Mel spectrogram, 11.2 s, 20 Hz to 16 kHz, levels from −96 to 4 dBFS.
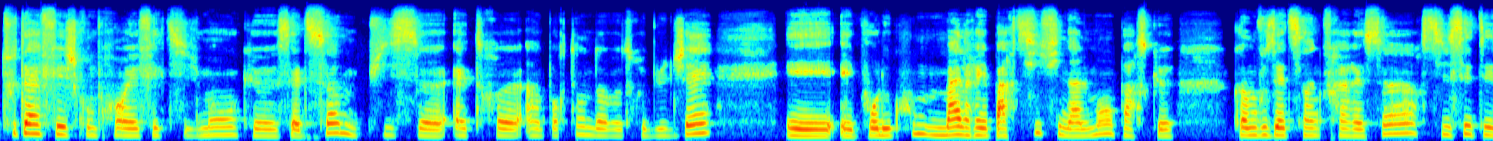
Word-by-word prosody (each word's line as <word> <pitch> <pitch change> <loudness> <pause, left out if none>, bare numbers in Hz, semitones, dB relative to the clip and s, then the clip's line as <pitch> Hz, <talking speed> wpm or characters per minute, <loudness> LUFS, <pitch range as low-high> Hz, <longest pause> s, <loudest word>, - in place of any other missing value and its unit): Tout - - -2
à 235 -1 +8
fait. 210 -2 +3
Je - - +4
comprends 190 -1 -3
effectivement 185 +2 -3
que 170 -3 -5
cette 160 0 +1
somme 245 -5 +2
puisse 190 -2 -1 0.2
être, 185 -1 -4
heu, 170 -1 +2
importante 180 +3 -8
dans 180 -1 -2
votre 170 +1 -9
budget 180 +8 +1 0.6
et 170 -2 +4
et - - -1
pour 185 +3 0
le 180 - +3
coup, 225 - -9
mal 200 -2 +4
répartie, 190 +6 +2
finalement, 170 - -1
parce 180 - -1
que 165 0 -5 0.4
comme 195 0 +2
vous 200 0 +2
êtes 190 - +3
5 190 -1 +1
frères 180 -1 -3
et 170 - 0
sœurs, 235 +4 0
si 210 - 0
c'était 200 -1 +1
185 Hz, 185 wpm, -22 LUFS, 175-205 Hz, 0.6 s, à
